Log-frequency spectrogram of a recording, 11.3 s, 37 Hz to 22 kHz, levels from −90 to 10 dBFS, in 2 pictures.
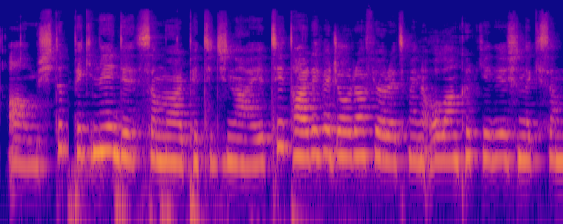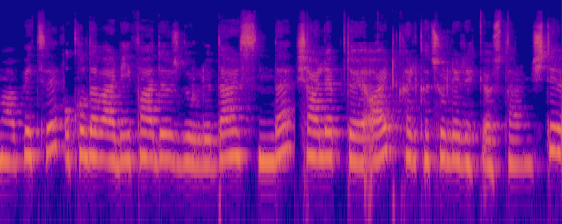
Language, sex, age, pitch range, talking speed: Turkish, female, 10-29, 225-255 Hz, 130 wpm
